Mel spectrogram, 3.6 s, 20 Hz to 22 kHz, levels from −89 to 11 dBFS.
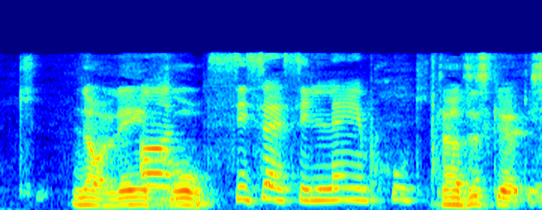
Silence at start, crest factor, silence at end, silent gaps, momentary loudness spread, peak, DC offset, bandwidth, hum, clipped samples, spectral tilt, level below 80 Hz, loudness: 0.15 s; 14 dB; 0 s; none; 11 LU; -4 dBFS; under 0.1%; 8 kHz; none; under 0.1%; -5.5 dB/octave; -58 dBFS; -18 LUFS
